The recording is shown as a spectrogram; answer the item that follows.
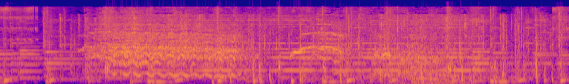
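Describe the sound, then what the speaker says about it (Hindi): Horse galloping as a sound effect in a Hindi audio story, with loud neighing and whinnying over rapid clip-clop hoofbeats, close and busy throughout. "घोड़ा वायु वेग से उड़ने लगा।"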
